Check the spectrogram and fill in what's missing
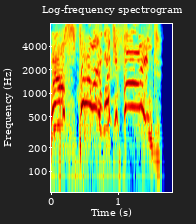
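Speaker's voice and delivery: loud, very high, swooping, brash, eager loudmouth blurt. Voicing the loudmouth of the crew leaning forward eagerly: loud, energetic crew member. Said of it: "The energetic, uh, a loud mouth of the crew".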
